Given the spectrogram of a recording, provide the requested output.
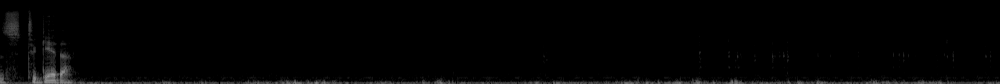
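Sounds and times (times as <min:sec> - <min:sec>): low steady hum: 0:00.0 - 0:10.0
quick light clicks: 0:07.0 - 0:10.0.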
